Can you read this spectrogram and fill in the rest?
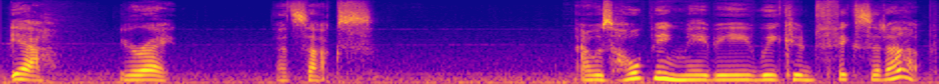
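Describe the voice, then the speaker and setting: A woman's voice: mid-range voice, takes it slowly, darkish tone, soft background music, close to an everyday voice. A woman playing a worried teenage daughter in a video game, natural in delivery, pointed and sulky as she questions. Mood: disappointed, pleading. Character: worried, challenging teenage daughter named Tess. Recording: clear background ambience noise.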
